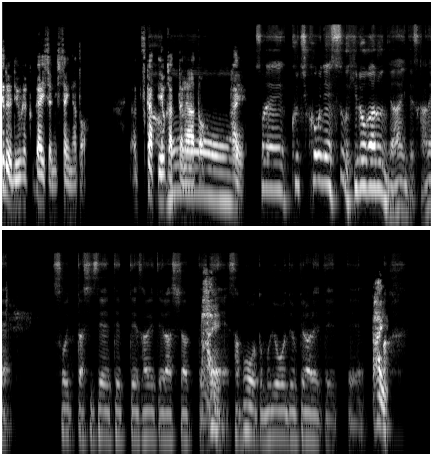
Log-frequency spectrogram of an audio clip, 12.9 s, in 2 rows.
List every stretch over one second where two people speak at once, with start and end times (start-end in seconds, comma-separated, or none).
2.2-3.7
